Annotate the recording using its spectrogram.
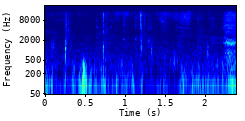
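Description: A horse cantering on grass, heard as faint, irregular hoof thuds and clicks.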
